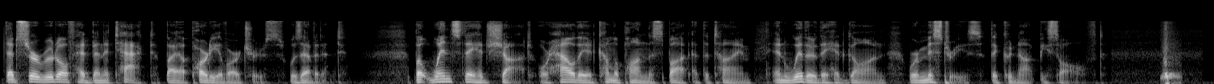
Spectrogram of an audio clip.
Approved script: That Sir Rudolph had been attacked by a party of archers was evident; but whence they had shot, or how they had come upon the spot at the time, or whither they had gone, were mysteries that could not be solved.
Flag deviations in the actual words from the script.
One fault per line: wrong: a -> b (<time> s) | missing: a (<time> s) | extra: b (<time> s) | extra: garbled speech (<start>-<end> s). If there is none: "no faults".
wrong: or -> and (7.7 s)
